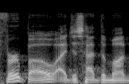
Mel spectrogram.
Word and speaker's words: VRBO: owners right right okay VRBO which is now pronounced verbo I just had them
